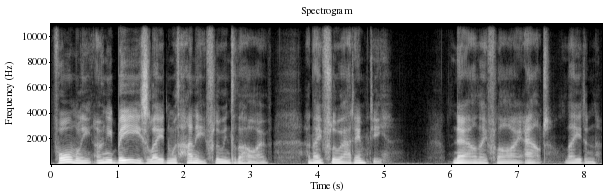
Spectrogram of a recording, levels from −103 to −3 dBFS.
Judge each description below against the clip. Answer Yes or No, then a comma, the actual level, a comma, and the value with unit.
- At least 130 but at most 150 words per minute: Yes, average, 145 wpm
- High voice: No, low, 130 Hz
